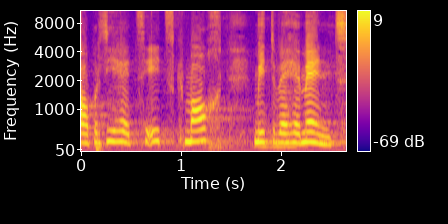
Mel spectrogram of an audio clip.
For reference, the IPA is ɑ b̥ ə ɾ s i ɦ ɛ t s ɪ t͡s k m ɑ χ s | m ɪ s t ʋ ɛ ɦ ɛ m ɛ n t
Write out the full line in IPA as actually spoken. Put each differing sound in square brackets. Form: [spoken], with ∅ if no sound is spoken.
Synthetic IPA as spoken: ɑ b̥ ə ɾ s i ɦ ɛ t s ɪ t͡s k m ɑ χ [t] | m ɪ [∅] t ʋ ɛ ɦ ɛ m ɛ n t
